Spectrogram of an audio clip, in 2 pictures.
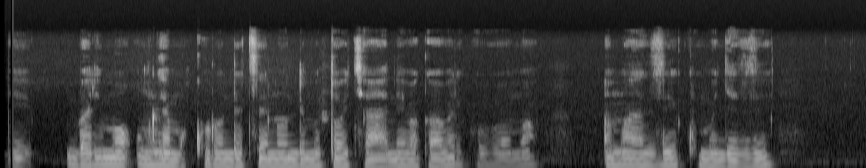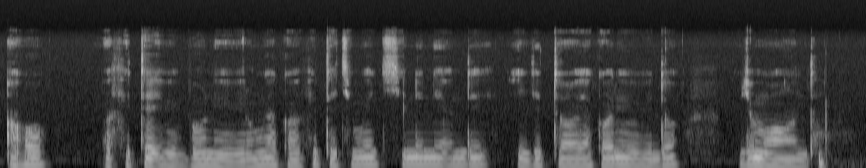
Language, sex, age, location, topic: Kinyarwanda, male, 36-49, Huye, health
